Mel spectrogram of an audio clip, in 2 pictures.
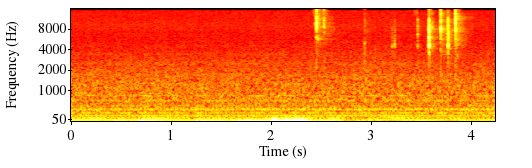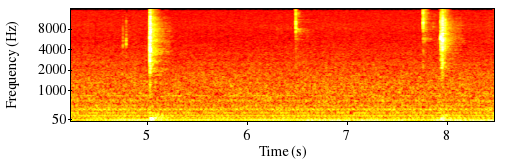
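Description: Scattered clicks of a computer mouse and keyboard as pen-tool anchor points are placed: a quick cluster in the middle and a sharper single click about five seconds in. A low bump comes about two seconds in, over a steady low hum.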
